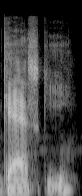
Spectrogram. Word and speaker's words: Gasket: They have taken people and recently YouTube channel um Gasket it's it's spelled like gasket but it's pronounced Gaski right YouTube channel Gaski Mike he's from uh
